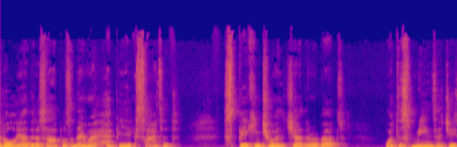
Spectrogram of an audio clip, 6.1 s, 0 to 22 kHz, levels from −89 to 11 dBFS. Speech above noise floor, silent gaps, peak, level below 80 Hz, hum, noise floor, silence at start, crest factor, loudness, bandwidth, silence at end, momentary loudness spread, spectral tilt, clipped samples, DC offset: 32 dB; none; -2 dBFS; -54 dBFS; none; -49 dBFS; 0 s; 14 dB; -18 LUFS; 18 kHz; 0 s; 12 LU; -6.5 dB/octave; under 0.1%; under 0.1%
